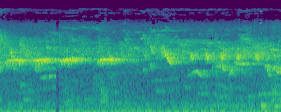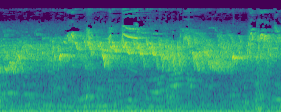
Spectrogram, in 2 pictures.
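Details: Nestlings of a small bird waiting to be fed, giving a steady mass of high-pitched, shrill twittering cheeps, overlapping and unbroken throughout, with a low mechanical hum beneath.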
